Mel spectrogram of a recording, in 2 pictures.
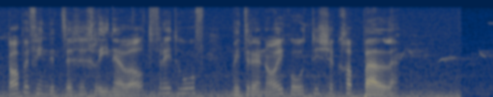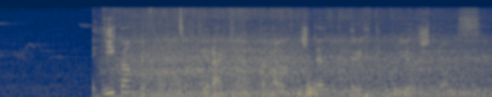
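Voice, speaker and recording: A man talks at a moderate pace with a Swiss accent, leaving long, frequent pauses. There is noticeable background noise. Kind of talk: documentary voice-over narration.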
